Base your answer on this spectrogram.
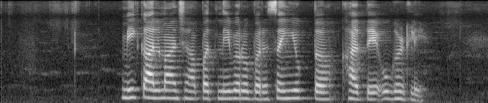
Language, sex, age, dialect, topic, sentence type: Marathi, female, 36-40, Standard Marathi, banking, statement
